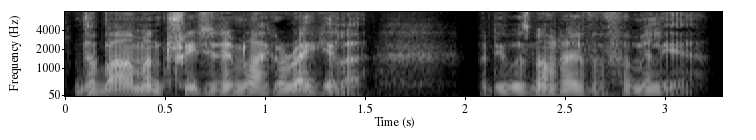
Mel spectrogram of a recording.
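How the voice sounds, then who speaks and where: A man's voice: fairly low pitch, big pitch swings, quick pace, no echo. A man with an English accent reading a scripted mystery story as an audiobook narrator.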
